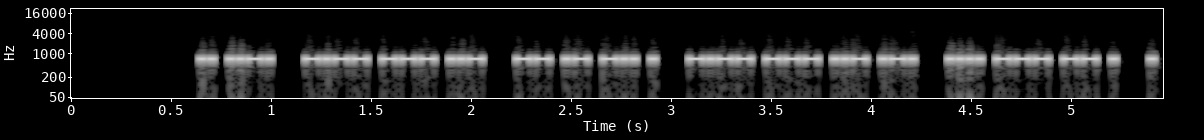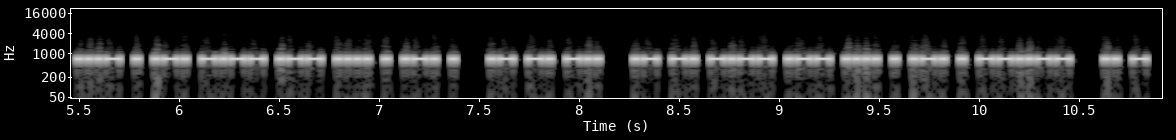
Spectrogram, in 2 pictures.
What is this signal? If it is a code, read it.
Morse code, heard as a keyed tone, about 50 wpm, 700 Hz. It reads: IF YOU MADE YOUR HOME EVERYWHERE AND ANYWHERE, IT
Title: Sentences from Top 1600 Words 50wpm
